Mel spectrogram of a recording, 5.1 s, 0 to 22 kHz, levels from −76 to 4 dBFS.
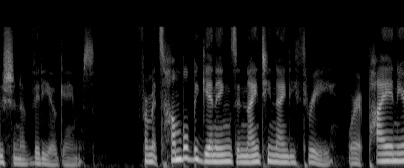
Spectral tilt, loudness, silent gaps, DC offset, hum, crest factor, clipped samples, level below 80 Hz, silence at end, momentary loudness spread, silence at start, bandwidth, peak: -6 dB/octave; -25 LUFS; 1.69-1.73 s; under 0.1%; none; 16 dB; under 0.1%; -52 dBFS; 0 s; 16 LU; 0 s; 11.5 kHz; -10 dBFS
